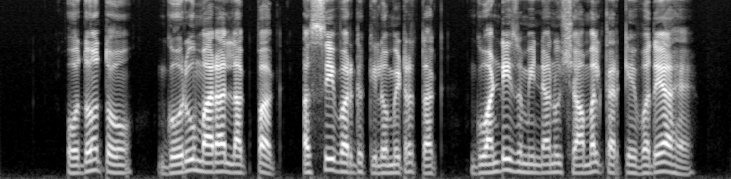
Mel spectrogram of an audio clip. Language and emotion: Punjabi, neutral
